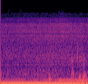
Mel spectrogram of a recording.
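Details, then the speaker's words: Toyota Celica after wire tuck and interior work, first start after owner heard no fuel pump prime: deep steady rumble as engine catches with a few brief bumps, then smooth run, some smoke; starts and runs fine. "I guess I just couldn't hear the fuel pump. Excellent! Yeah, yeah!"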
